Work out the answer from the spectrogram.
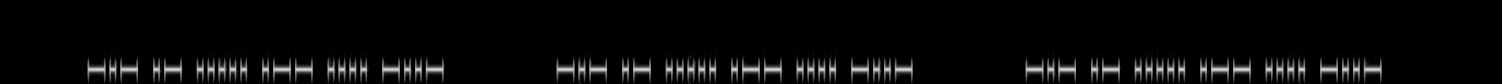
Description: Morse code, heard as a keyed tone, about 23 wpm, 700 Hz. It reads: KA5WHX KA5WHX KA5WHX
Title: USA Call Signs - 6 Characters - Repeated 3x - 22wpm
